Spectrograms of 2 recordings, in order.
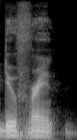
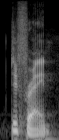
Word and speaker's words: Dufresne: yeah man so when andy dufren do do fresney dufresne yeah it's different it's it's pronounced different okay when andy dufreyne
